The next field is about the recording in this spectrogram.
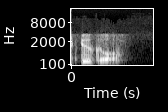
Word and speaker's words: Schuylkill: It's Schneidel, and the county is pronounced Schuylkill.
